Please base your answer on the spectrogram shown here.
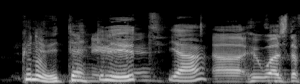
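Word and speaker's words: Cnut: His name is spelled C-N-U-T, the Great. Knut.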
